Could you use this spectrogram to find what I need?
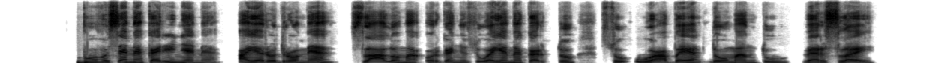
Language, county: Lithuanian, Tauragė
